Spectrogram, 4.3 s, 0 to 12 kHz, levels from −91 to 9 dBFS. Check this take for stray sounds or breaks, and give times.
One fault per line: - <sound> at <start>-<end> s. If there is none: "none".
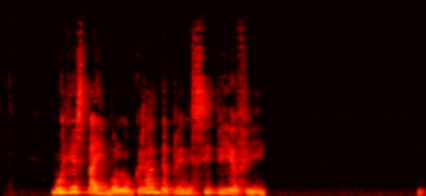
none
